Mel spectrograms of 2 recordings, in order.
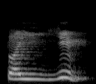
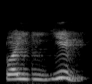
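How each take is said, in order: No difference in how they are said.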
